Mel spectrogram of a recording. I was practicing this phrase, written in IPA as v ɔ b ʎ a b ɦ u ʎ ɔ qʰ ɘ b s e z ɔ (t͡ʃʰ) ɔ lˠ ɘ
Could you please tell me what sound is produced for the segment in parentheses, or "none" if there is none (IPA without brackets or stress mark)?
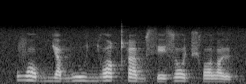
t͡ʃʰ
